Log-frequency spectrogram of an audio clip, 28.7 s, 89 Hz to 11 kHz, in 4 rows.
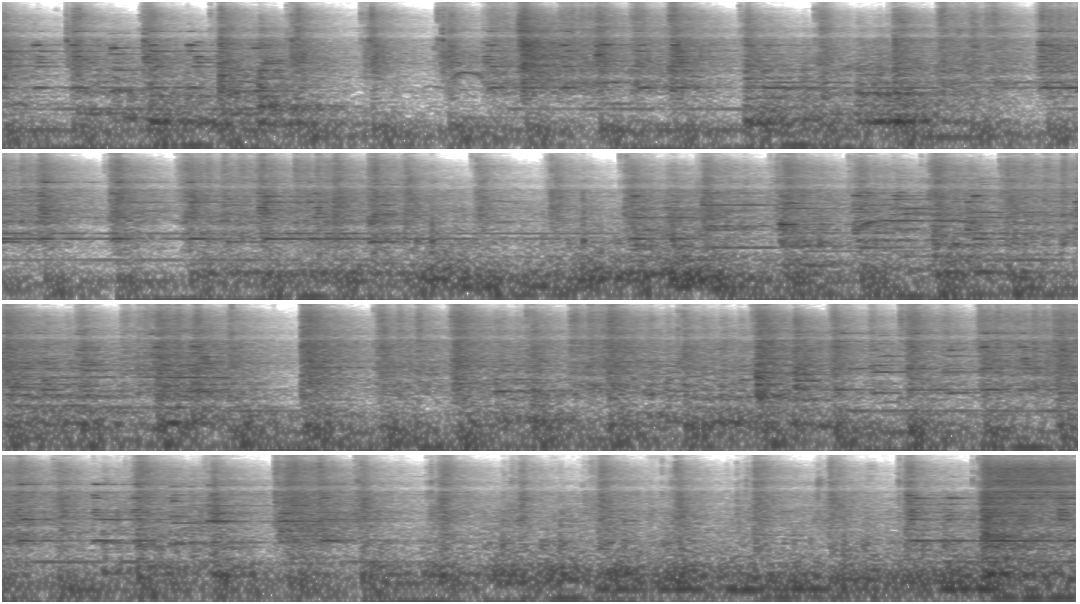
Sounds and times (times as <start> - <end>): Percussion: 0.0 - 28.6.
